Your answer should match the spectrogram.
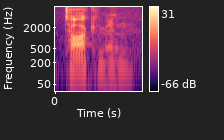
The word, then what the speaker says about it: Tauchman: Anyway, Craig says Talkman Yeah. is the pronunciation yeah, for Tauchman.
